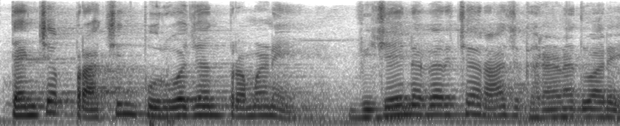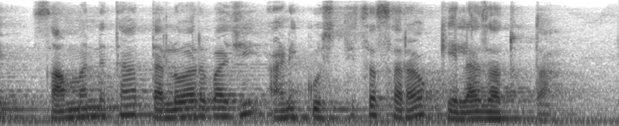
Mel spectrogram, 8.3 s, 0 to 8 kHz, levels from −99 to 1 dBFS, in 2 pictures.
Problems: constant background noise, continuous background conversations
